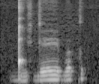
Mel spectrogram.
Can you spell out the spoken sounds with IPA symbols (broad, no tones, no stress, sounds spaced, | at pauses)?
ɡ͡ǃ i x ɡ eː b ə k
